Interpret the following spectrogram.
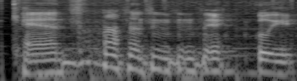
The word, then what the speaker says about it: canonically: keep saying kally there should be one less n in there it's not my fault can canonically canonically there we go canonically that's how you say it canonically well back in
